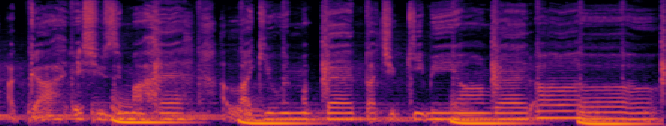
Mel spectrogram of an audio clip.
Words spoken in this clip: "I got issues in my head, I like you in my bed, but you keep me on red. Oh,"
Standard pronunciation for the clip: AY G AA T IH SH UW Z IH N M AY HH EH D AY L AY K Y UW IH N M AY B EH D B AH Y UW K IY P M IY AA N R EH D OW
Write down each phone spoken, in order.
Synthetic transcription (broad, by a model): AY G AA T IH SH UW Z IH N M AY HH EH D AY L AY K Y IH IH N M AY B EH D B AH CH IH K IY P M IY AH N R EH D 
